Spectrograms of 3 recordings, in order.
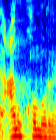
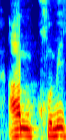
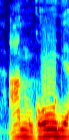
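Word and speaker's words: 암곰: 들짐승들이 그들을 찌질이라 그랬습니다 발음하는 것은 암콤이 정상이에요 표준 발음이 이것이 암 고음이 아니라 암콤으로 바로 보는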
